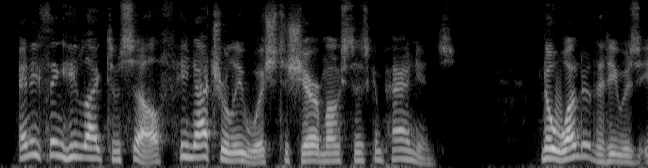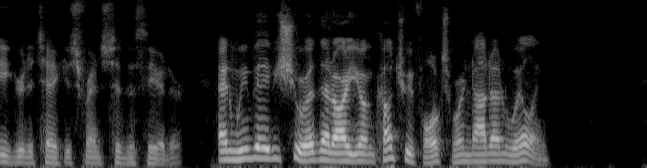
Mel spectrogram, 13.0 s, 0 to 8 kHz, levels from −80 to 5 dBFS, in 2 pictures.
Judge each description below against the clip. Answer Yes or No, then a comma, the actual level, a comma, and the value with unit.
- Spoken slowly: No, average, 165 wpm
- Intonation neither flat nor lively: No, wide, 7.4 semitones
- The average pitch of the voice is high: No, low, 135 Hz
